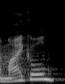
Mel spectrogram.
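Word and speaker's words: Michale: And on top of that, it's weird because his name is spelled Mikhail Graves, but he goes by Michael.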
